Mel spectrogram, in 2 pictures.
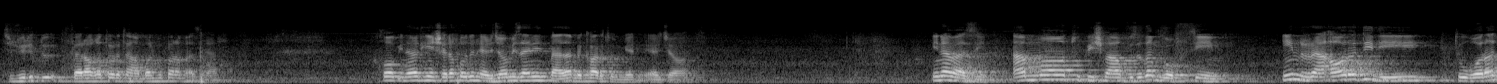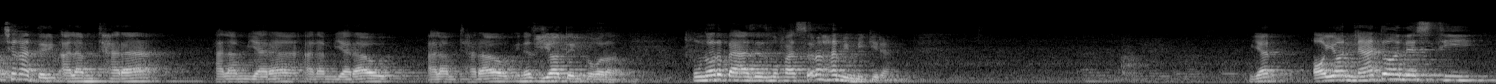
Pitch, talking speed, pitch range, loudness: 150 Hz, 130 wpm, 130-180 Hz, -19 LUFS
